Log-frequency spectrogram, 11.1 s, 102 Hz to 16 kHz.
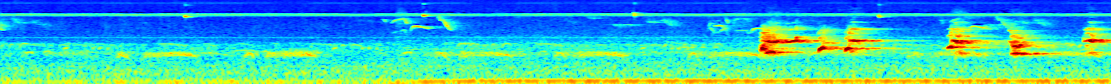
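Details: Dog barking in Hawaiian Paradise Park, Hawaii, on September 2, 2024, Labor Day, part of a half hour of intermittent uncontrolled barking: faint distant barks early on, then a close run of about five harsh barks in quick pairs, with chirping birds behind.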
